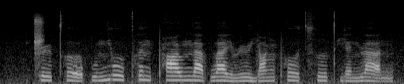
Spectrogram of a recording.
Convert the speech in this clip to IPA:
ʈ͡ʂ ɻ̩˨˦ t̪ʰ ɤ̰˨˩ p u˨˦ n̪ j o˥˨ ʊ̯ pʰ ə˥˨ n pʰ ɑ˦ ʊ̯ n̪ ä˥˨ p w a˥˨ ɪ̯ ɻ ɻ̩˥˨ j ɑ˦ ŋ pʰ o˥˨ ʊ̯ t͡sʰ ɹ̩˦ t̪ʰ j ɛ˨˦ n ɻ a̰˨˩ n

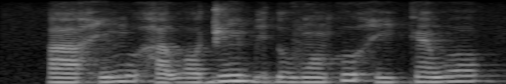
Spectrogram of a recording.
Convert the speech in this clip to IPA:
aː˨ h ĩ˨˦ m u˧ h a˨ w ɔ˨ d͡ʒ ĩ˦ ɓ i˨ ɗ u˨ v ɔ̃˨ k u˦ h iː˨ k ɛ̃˧ w o˦

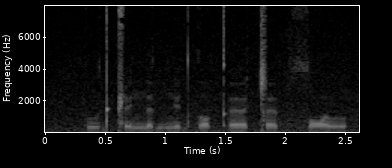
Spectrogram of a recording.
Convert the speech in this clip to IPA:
k u d ǁ ʏ n œ d n ʏ d k ɔ kʼ œ ǀ œ f sˤ o

